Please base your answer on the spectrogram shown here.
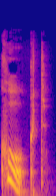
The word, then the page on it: corked: British English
